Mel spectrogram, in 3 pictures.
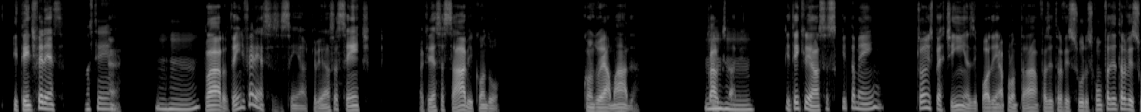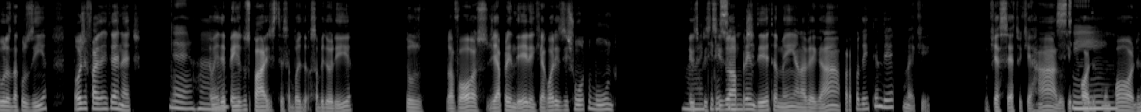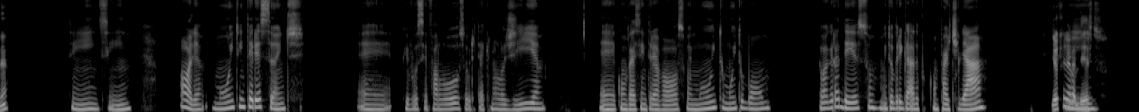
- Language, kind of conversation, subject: Portuguese, podcast, Como a tecnologia alterou a conversa entre avós e netos?
- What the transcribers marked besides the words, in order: tapping; other background noise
